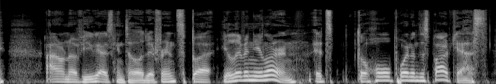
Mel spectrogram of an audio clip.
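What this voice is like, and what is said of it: Slightly raspy, dry-throated voice. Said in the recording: “my throat is dry, and it's kind of raspy. It sounds a little raspy”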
